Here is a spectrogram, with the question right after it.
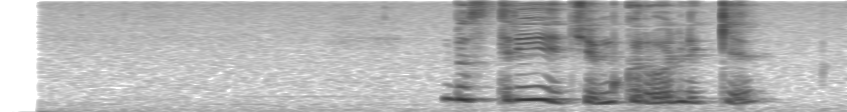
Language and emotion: Russian, sad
